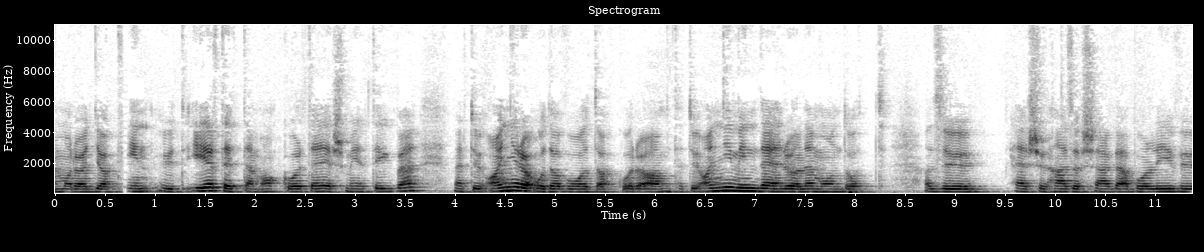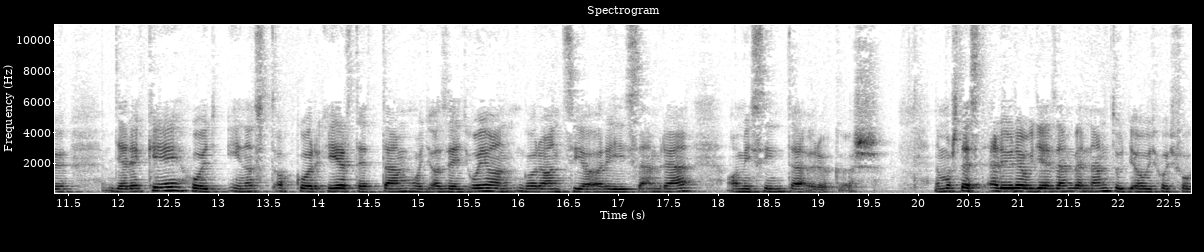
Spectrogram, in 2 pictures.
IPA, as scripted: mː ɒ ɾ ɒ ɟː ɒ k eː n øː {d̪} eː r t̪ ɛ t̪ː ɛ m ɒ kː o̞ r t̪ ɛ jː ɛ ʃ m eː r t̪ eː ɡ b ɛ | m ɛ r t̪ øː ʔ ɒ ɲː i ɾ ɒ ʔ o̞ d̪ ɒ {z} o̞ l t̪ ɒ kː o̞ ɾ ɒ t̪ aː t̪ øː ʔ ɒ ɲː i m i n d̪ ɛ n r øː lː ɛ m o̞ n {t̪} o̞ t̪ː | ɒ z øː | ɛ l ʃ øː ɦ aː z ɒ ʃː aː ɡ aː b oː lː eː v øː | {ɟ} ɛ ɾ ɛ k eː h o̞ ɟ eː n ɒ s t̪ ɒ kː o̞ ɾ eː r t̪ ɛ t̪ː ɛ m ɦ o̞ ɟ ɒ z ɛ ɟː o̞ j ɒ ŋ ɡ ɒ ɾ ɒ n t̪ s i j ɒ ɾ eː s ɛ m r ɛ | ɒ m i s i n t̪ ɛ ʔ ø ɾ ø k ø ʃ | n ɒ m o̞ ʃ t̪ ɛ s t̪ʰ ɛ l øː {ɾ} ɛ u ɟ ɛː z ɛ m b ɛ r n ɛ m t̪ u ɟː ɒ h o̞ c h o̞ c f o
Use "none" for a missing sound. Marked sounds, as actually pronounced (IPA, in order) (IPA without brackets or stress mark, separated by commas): t̪, v, d̪, ɟ, ɾ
